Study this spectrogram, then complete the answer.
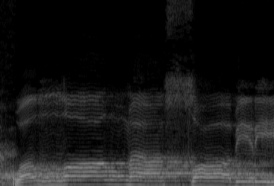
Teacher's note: Wallah datang sebelumnya baris atas dibaca tebal, 2 harakat. Huma nun baris ain baris atas, terus naik di atas sad yang bersabdu, alif lam syamsiah di situ.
